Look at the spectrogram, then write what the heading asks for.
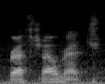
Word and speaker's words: Wrathchild: People, from what I heard, like Ratchild is how you say it. Wrathchild.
